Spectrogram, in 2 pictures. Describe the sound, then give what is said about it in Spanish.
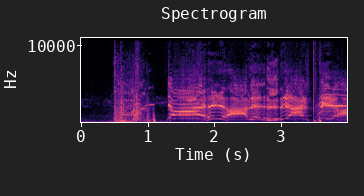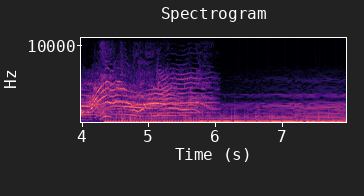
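Dozens of cats meow and yowl over one another in a loud, overlapping chorus, and about halfway through a heavy, steady low rumble rises beneath the continuing cries. “Las personas aseguran que está loca porque tiene decenas de gatos.”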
